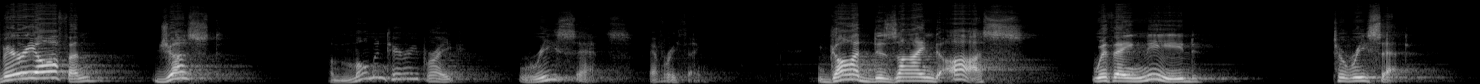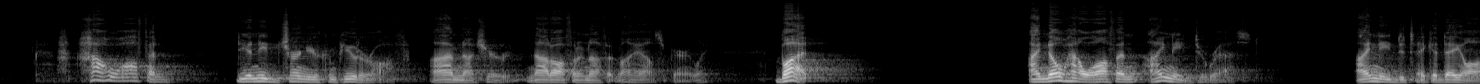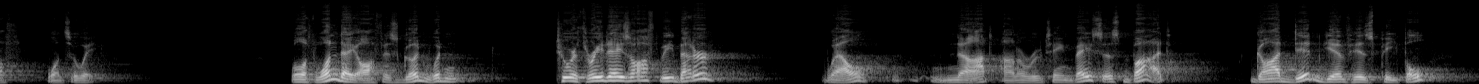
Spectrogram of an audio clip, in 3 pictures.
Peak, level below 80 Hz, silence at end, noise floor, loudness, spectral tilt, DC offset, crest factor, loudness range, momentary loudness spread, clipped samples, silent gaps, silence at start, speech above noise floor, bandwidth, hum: -2 dBFS; -70 dBFS; 0.35 s; -83 dBFS; -21 LUFS; -6.5 dB/octave; under 0.1%; 22 dB; 10 LU; 20 LU; under 0.1%; none; 0 s; 62 dB; 18.5 kHz; none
